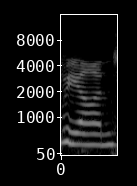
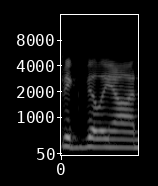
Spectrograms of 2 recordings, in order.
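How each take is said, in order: First: The name is said without an extra middle syllable. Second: The name is said with an extra middle syllable. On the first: The speaker calls it right. "There is no third eye in Vicvion" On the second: The speaker calls it wrong. "stick the extra I in there and make it Vicvillion"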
